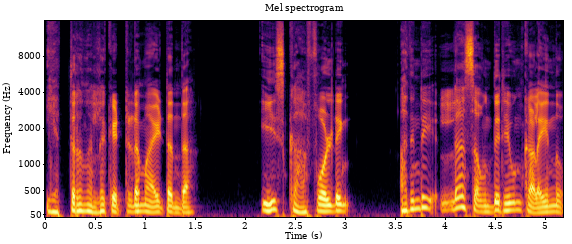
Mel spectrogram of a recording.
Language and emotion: Malayalam, sad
